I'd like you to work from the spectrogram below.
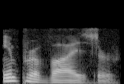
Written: improvisor

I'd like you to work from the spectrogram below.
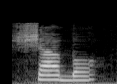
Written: chabot

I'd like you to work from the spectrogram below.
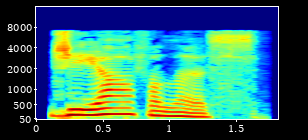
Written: geophilous

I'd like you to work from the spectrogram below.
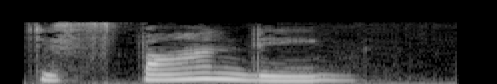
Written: desponding

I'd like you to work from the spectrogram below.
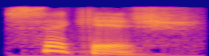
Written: sickish

